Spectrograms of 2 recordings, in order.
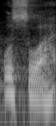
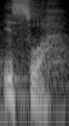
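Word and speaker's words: أسوة: Nah, di bab qiraat bacaan uswah ini itu bisa juga dibaca dengan iswah. Ya kan? Iswah. Jadi ada dua cara baca di sini.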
